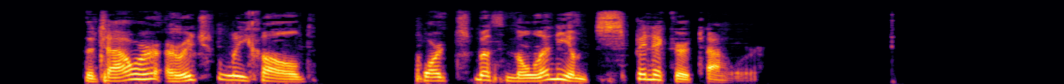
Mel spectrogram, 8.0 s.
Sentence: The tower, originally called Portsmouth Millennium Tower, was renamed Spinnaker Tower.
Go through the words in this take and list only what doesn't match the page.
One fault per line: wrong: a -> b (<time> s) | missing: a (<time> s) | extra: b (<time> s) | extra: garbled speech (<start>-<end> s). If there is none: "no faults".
missing: Tower was renamed (4.4 s)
